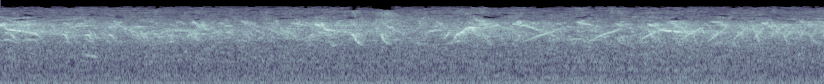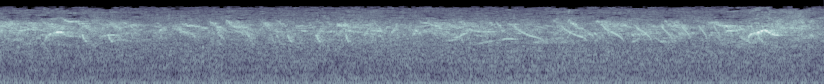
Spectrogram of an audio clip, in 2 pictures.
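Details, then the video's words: White-eyes for luring birds: nonstop high-pitched twitters and sharp chirps from many birds overlap densely, over a faint steady hum. "Burung pancingan pleci"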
